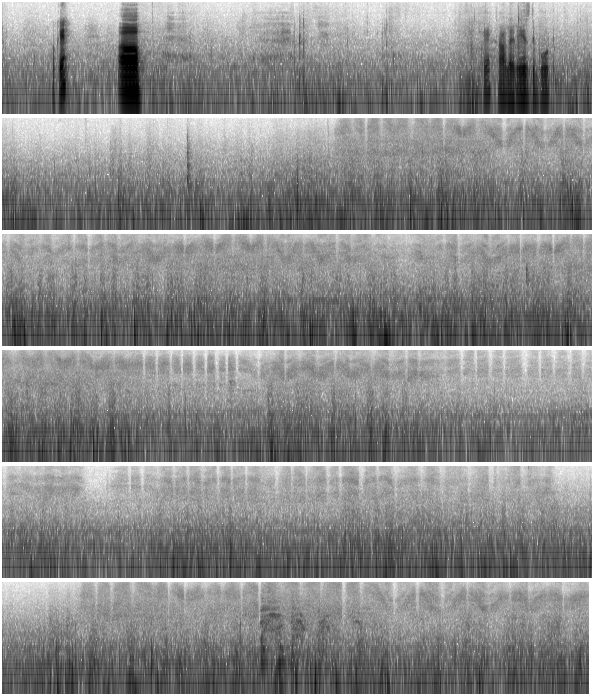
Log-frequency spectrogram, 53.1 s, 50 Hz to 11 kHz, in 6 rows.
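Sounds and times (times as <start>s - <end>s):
duster rubbing on a blackboard: 13.2s - 43.8s, 45.0s - 53.0s.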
